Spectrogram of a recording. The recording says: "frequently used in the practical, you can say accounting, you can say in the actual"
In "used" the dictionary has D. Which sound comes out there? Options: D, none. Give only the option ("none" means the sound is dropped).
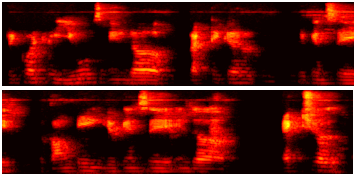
none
